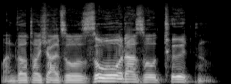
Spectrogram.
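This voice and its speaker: A man voicing a desperate male rebel commander who shouts urgent commands to rally his troops in an audiobook. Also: lowish voice, animated, normal speed, dry recording, clean studio sound, close to an everyday voice. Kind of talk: audiobook character voice.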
